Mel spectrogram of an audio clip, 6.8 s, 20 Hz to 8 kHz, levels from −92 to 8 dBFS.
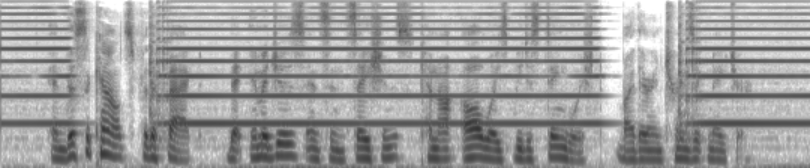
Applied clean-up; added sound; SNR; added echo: none; Bowed string instrument; -2 dB; none.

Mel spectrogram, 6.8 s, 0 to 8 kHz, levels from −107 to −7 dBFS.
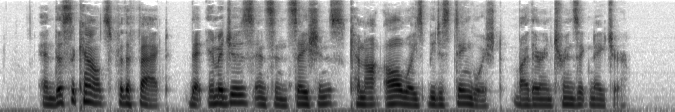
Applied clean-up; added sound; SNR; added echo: none; none; none; none.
